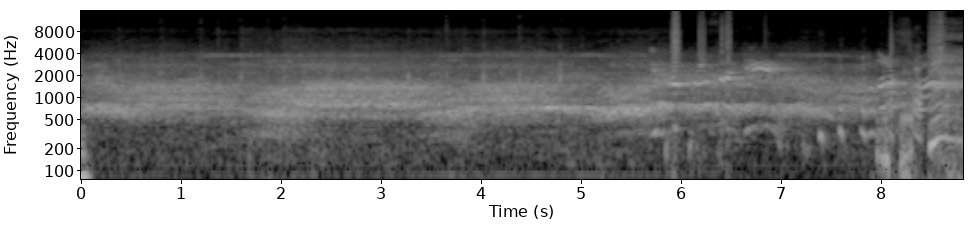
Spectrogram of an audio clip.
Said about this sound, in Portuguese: Ei, a torcida do União São João cantando Olê, Olê, Olá, Lula, Lula, grande Lula Pereira, técnico do União São João.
